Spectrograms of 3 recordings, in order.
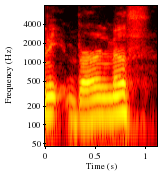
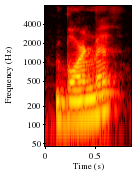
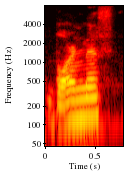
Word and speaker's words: Bournemouth: heard of like britford britford yeah uh ber burnmouth Bournemouth bour Bournemouth see they can't even pronounce it right I only know it because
